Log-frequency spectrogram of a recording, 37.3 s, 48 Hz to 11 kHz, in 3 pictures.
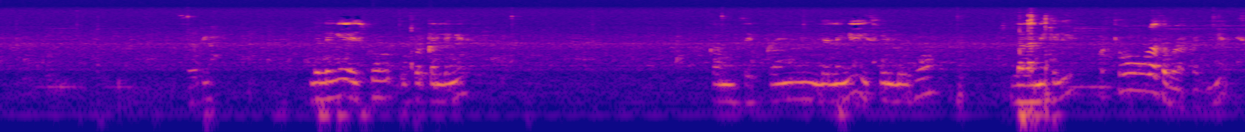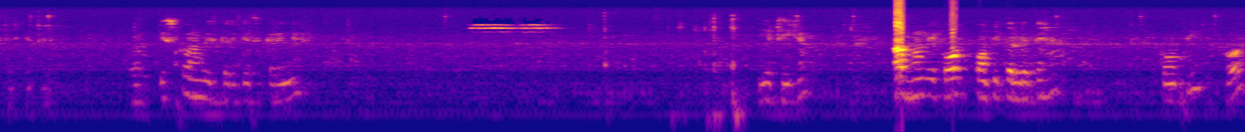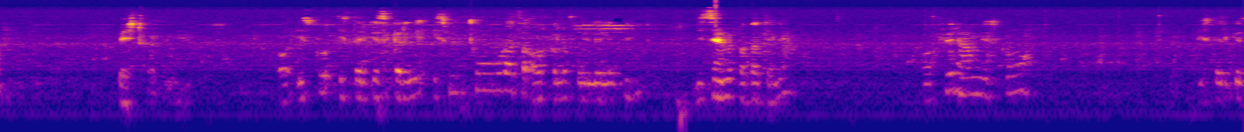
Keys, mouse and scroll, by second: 12.4-19.4 drag, 20.3-37.3 drag.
